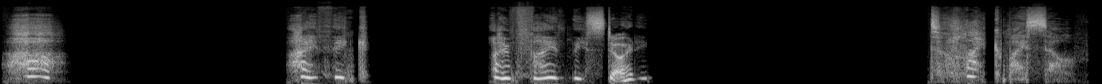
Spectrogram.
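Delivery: halting, breath running out to a whisper; fading last words. Acted. Finally starting to like myself, fading last words. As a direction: let the voice give out slowly.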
